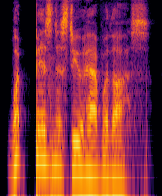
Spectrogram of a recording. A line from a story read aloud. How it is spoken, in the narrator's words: sounded like the roar of a lion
